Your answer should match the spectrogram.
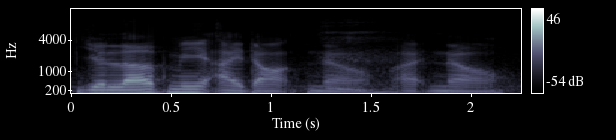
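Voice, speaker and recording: A man's voice: lowish voice, measured pace, highs cut off. A man livestreaming a game, chatting casually and greeting viewers in a friendly way. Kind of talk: casual chat with stream viewers, reading chat aloud. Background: soft background music.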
